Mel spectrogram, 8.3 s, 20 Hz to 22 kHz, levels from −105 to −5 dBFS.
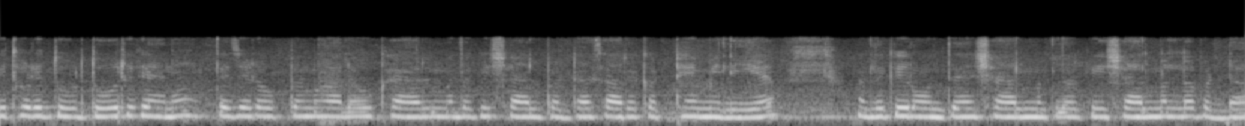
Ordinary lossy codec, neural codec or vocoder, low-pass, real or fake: none; none; 7.2 kHz; real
